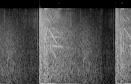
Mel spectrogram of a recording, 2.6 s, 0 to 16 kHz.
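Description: Two loud, sustained bursts of in-game automatic gunfire from an M4 Super 90 shotgun, each hitting suddenly and slowly tapering, separated by a short near-silent gap, with no voices over the shots.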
